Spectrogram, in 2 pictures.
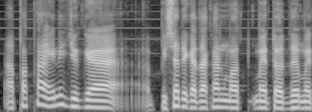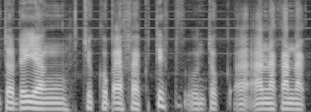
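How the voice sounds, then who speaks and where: A man hosting a radio talk show, asking long, measured questions from the studio. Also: mid-range voice, fairly even intonation, clear, resonant tone, dry recording. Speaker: radio host.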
